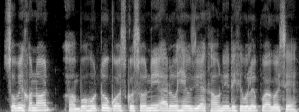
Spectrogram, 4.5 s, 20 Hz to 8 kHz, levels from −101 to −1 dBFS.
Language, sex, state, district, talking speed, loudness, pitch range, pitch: Assamese, male, Assam, Sonitpur, 135 wpm, -12 LUFS, 145-160 Hz, 155 Hz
